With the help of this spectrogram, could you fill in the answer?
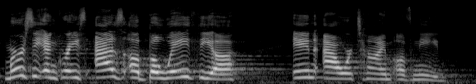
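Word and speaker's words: Boethia (βοήθεια): This word for help is the word, and I'm going to say it the way they said to pronounce it, Boethia.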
